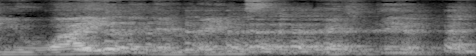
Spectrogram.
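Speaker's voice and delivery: high, laughing through the words. Real, not acted. Speaker laughing at his own tangent, high giggle. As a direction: giggle as you lose the thread.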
